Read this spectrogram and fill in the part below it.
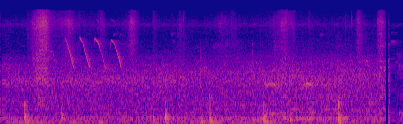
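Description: A spoon stirs and scrapes in a metal pot.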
